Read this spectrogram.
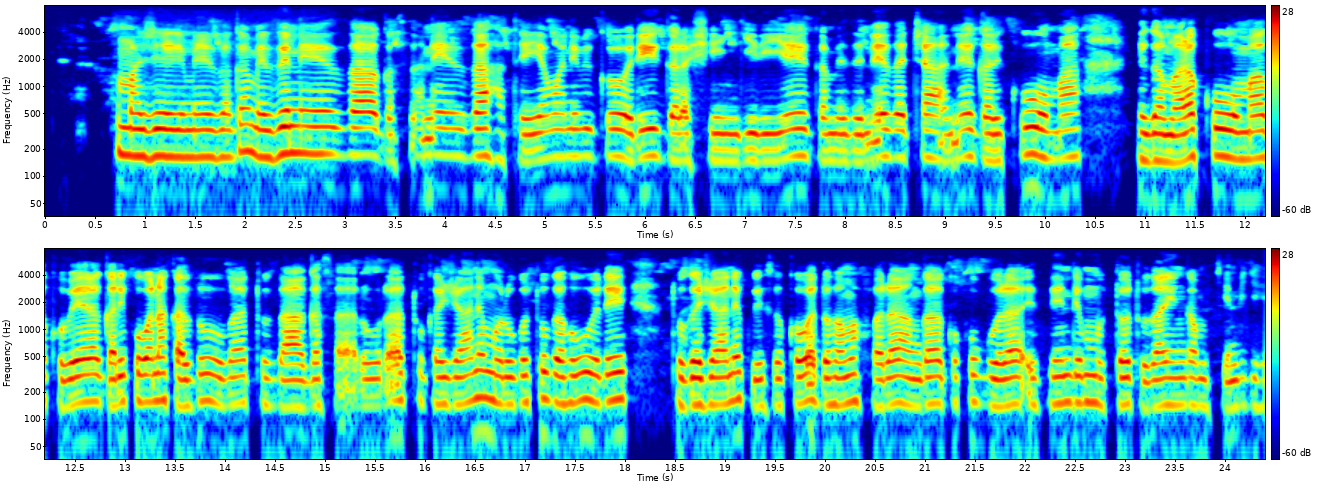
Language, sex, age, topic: Kinyarwanda, female, 25-35, agriculture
